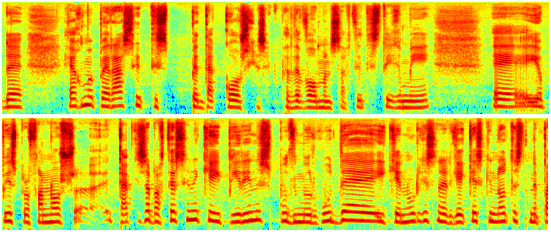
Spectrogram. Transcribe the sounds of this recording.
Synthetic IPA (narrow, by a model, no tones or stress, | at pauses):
d̪e̞e̞xume̞pe̞ɾɐsit̪is | pe̞nd̪ɐko̞sçe̞sekpeðe̞vo̞me̞nesɐft̪it̪i̥st̪iɣmi | eḭo̞pie̞spɾo̞fɐno̞skɐpçe̞sɐpɐft̪e̞sine̞ce̞ipiɾine̞spuðimiuɾɣund̪e̞ice̞nuɾʝe̞sene̞ɾʝiɐce̞scino̞t̪i̥t̪est̪inepɐ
